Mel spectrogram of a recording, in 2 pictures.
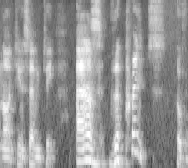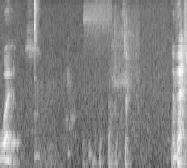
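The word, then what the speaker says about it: Wałęsa: But just ask San about Lech Walesa. Yeah. Because there's no N in Walesa, but you say it.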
